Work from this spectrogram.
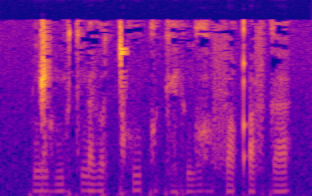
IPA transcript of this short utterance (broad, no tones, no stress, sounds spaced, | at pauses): ŋ͡ǁ ɔ̤ m ṳ t͡s ŋ a ð ɔ ǀʰ u k ɔ̤ kʲ a̤ ɾʲ ɔ̤ ŋ ɣ ɔ̤ f ɔ qʼ a f k a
